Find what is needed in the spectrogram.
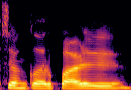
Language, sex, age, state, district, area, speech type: Goan Konkani, female, 30-45, Goa, Murmgao, rural, spontaneous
